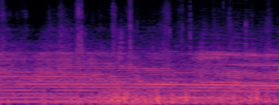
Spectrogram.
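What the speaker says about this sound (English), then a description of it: "if we need to bring this model airplane in" A radio-controlled model airplane flies at a model festival, giving a continuous buzzing engine drone that is steady and fairly loud against outdoor background noise, with no speech.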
